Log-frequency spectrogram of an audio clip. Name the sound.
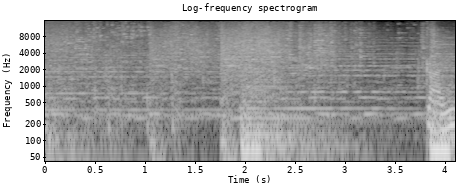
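glass shattering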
